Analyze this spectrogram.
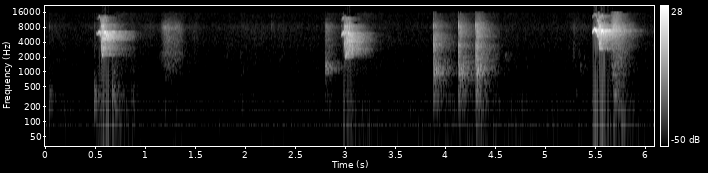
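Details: Hand-reared common blackbird chicks in spring at a wildlife recovery centre before release: scattered high, harsh begging squeaks and rasps, with clicks and rustling from feeding.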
